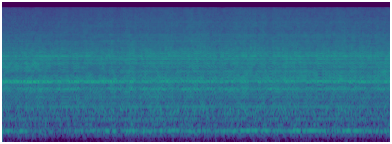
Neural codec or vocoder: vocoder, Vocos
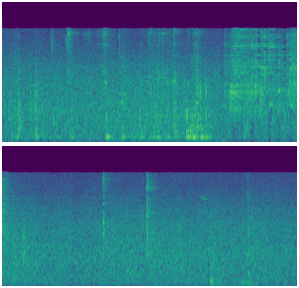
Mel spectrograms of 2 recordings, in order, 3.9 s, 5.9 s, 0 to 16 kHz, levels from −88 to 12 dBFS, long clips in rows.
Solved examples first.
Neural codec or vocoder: none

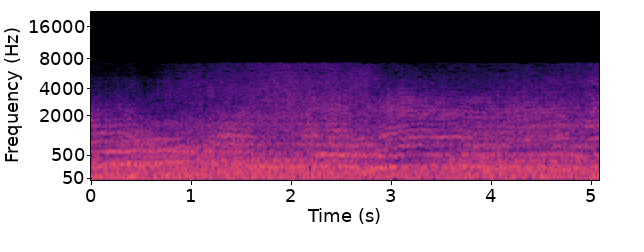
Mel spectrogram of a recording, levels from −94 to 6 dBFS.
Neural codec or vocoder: vocoder, Vocos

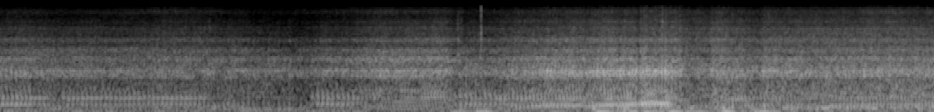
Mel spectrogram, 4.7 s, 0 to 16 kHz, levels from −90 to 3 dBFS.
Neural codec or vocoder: vocoder, BigVGAN v2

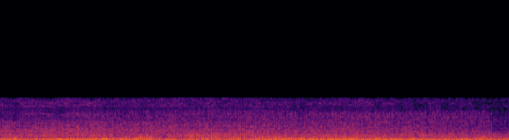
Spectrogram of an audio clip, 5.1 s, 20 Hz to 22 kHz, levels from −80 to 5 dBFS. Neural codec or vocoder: vocoder, HiFi-GAN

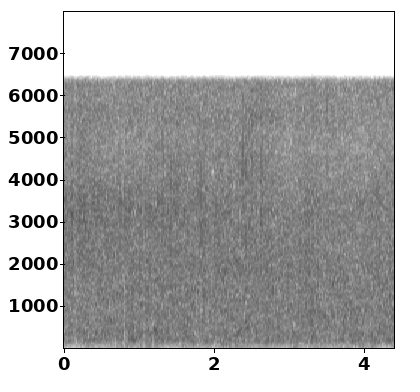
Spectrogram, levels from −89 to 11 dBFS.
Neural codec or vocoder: codec, DAC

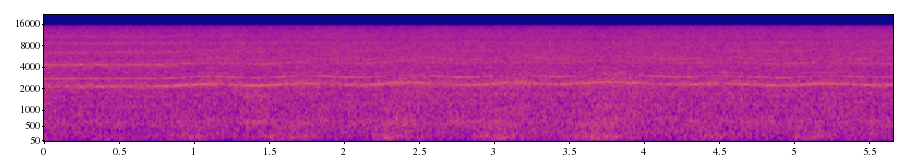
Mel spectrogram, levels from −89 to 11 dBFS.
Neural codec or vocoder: none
